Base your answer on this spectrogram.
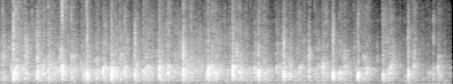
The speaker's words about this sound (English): So could you please give them a round of applause?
